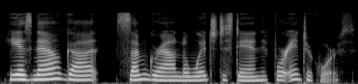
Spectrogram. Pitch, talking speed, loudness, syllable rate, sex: 205 Hz, 200 wpm, -18 LUFS, 4.6 syllables/s, female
